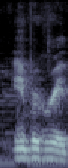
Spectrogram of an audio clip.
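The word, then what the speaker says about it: ambergris: mm-hmm it's a little lower than the utsan mood it's got Jasmine saffron Cedarwood and Amber green ambergrade the S is silent hello French yes I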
